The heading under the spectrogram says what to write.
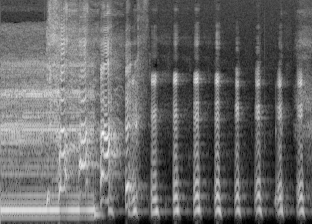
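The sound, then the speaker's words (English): A loud, flat buzzer tone sounds for about a second, then breaks into a run of rapid, rhythmic chuckling bursts that carry on to the end. “She should get a buzzer for destroying books.”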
